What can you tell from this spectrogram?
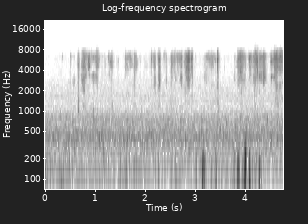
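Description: Light, irregular rustling and scratching of paper and lace as small paper-mâché pots wrapped in vintage paper are handled, with a couple of soft knocks about three and four seconds in.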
